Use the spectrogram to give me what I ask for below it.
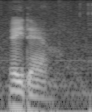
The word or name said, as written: adam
